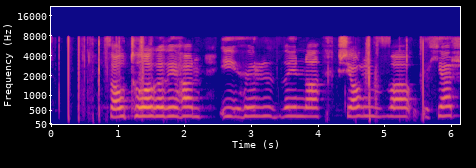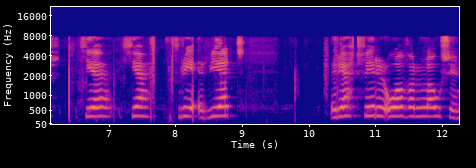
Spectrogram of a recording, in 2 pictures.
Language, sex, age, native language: Icelandic, male, 11, Icelandic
